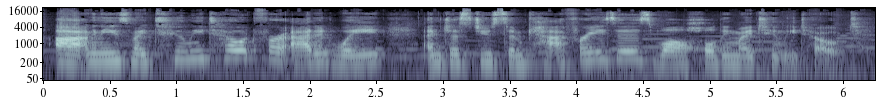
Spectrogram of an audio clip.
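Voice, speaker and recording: Woman, flight attendant vlogger, casual and candid, somewhat low voice, hotel room, faint background music. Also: fairly bright tone. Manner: chatty, candid, laughing. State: out of breath at times. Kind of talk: casual workout vlog.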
